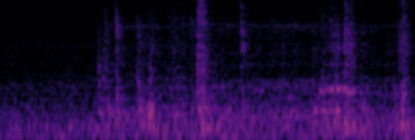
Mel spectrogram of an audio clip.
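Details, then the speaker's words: BetacamSP UVW-series deck during the manual emergency eject of a stuck Maxell tape, whose defective leader has glued itself to the supply spool: a quiet motor whirs in short bursts with light clicks as it fully unlaces the tape normally before eject. "shall we unthread automatically yes and it will make sure that it's fully unlaced and this takes some time"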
